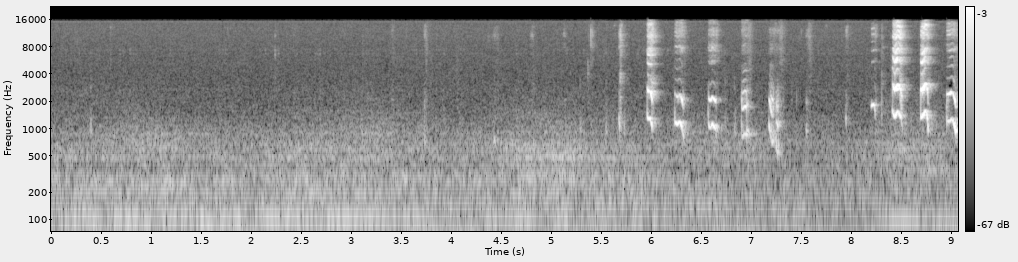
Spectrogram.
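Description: A Pomeranian breaks a quiet room hush with a quick series of short, high, squeaky yips.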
